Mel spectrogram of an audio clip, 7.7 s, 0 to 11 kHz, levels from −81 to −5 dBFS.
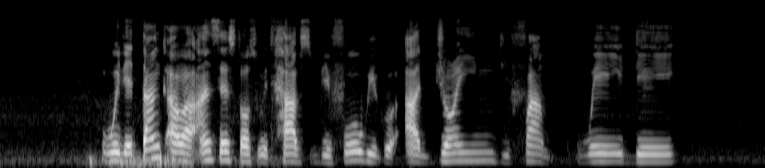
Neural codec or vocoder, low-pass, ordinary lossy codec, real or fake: none; 7.2 kHz; none; real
